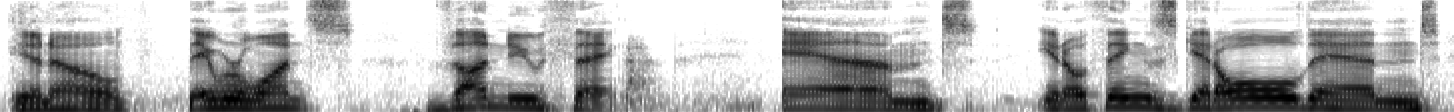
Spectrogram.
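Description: A man chatting casually on a podcast, reflective and opinionated, halting as he thinks aloud and swearing freely. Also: fairly high pitch, a bit bright, clear, resonant tone.

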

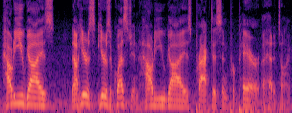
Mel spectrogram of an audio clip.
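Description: A man with a deep voice hosting a podcast, rambling loosely about singing and music apps. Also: moderate pace, a bit bright, slight background noise. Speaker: podcast host; singer. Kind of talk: casual chat.

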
